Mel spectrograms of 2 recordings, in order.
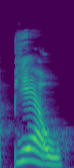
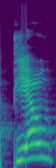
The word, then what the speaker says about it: piel: dizer assim ó a Piel a Piel de oja e até saiu bem esse oja Então sempre que você ver um l no espanhol você vai fazer o l bem forte pi Olha chato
